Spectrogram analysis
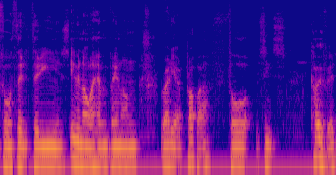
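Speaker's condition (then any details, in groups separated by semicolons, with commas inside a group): Cerebral palsy; 46 years old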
